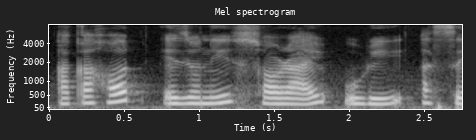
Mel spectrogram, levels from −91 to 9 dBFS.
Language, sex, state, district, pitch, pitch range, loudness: Assamese, female, Assam, Kamrup Metropolitan, 210 Hz, 200-240 Hz, -13 LUFS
